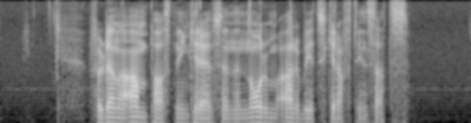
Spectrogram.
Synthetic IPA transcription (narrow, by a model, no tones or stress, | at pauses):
fœɖɛnːa̰ʔanpʰasnɪŋkʰɾɛːvsɛnɛnɔɾma̰ɾbeːt̪skʰɾaft̪ɪnsa̰t̪s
